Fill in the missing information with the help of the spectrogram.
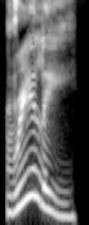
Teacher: If I say, really, falling, strong voice, it sounds excited.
